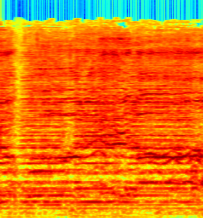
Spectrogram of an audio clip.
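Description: A group of men singing a song together in chorus, several voices holding and gliding between notes.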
